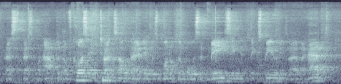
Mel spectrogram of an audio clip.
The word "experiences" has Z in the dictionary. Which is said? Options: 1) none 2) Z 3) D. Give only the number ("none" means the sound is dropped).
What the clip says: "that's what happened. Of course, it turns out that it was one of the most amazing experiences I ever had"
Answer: 1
